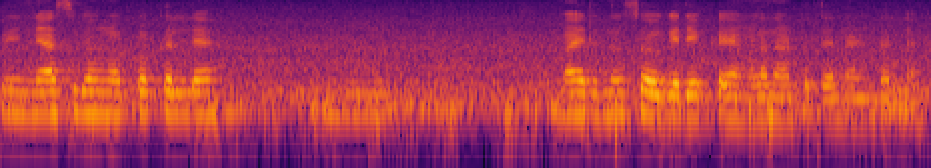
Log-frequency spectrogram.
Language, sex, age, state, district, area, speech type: Malayalam, female, 30-45, Kerala, Malappuram, rural, spontaneous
